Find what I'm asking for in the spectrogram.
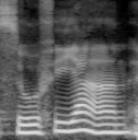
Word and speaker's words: Sufjan: Oh yeah, but he says Sufyan, and nobody says Sufyan.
